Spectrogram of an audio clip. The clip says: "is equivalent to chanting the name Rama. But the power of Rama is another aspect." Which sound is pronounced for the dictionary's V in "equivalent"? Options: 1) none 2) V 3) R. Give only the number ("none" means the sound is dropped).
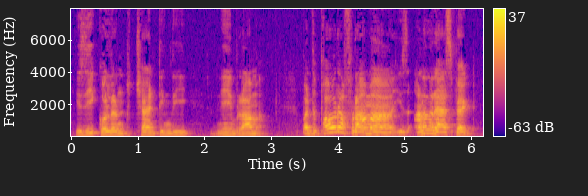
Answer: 1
